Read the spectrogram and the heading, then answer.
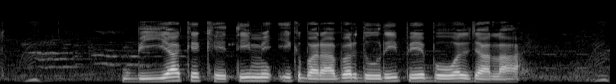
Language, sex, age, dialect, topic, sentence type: Bhojpuri, male, 18-24, Western, agriculture, statement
